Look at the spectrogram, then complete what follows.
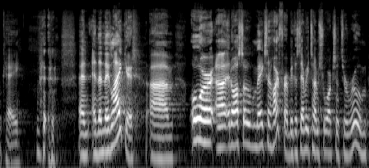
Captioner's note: laugh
